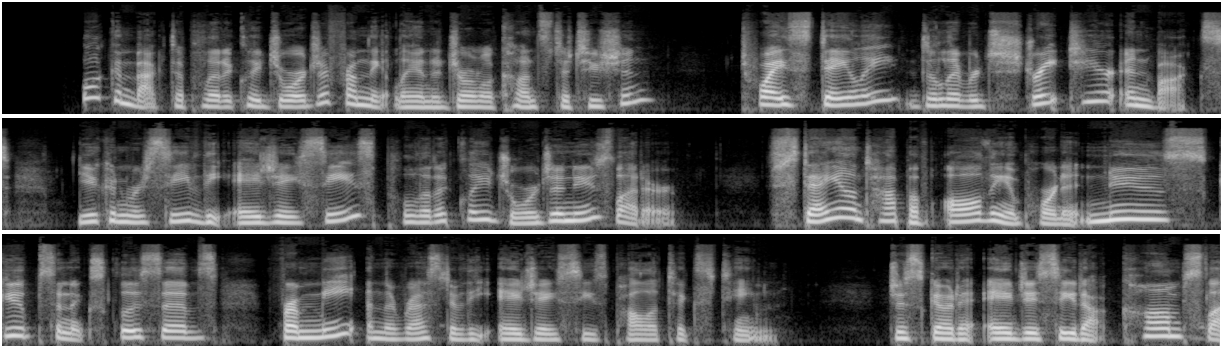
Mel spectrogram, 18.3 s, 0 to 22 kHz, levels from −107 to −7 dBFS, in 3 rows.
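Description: From about 0.98 s to 3.37 s you can hear automatic gain rising: the gain control decided the input was too quiet and pushed its level up by about 4 dB over those 2.4 seconds, so the voice and background noise swell up together.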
